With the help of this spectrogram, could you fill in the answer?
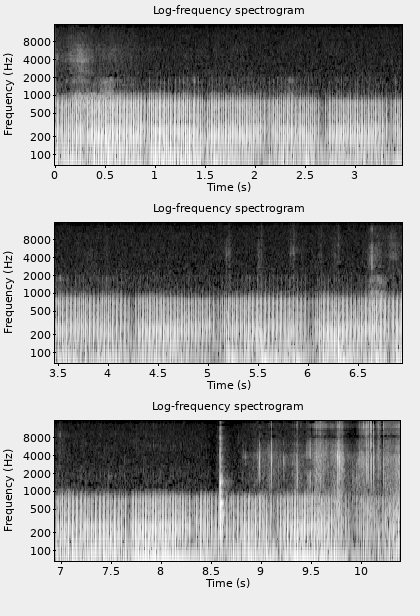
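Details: Steady low purring of a baby kitten, rhythmic breathing pulses throughout, with a sharp click and some rustling near the end.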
